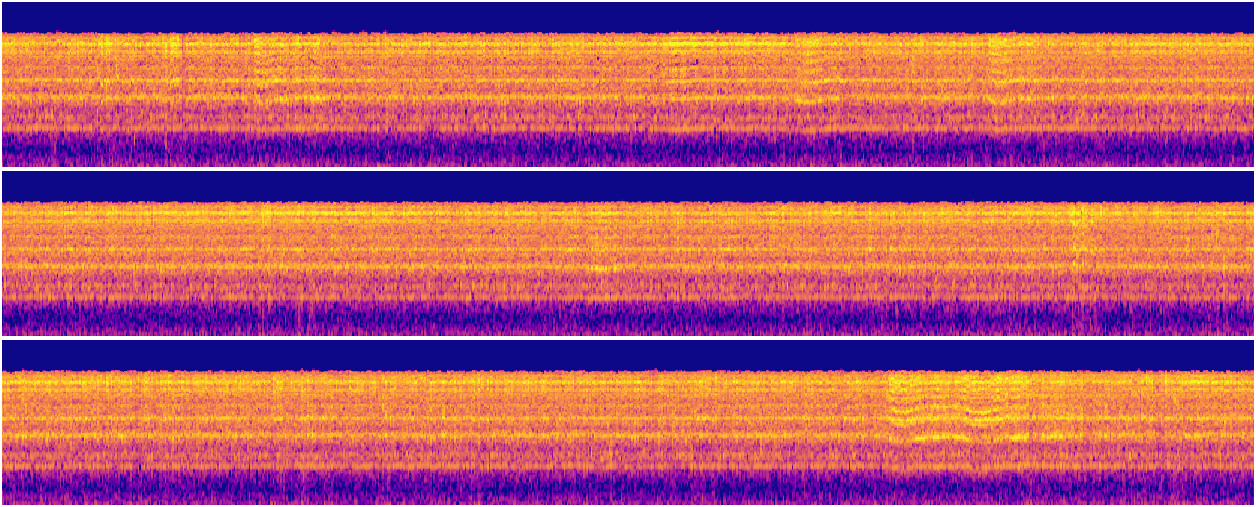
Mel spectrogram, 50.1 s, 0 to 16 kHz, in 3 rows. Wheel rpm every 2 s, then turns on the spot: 230, 230, 230, 240, 230, 230, 230, 230, 230, 240, 240, 230, 230, 230, 230, 230, 230, 230, 230, 230, 230, 230, 230, 230, 230.
none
